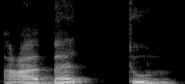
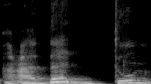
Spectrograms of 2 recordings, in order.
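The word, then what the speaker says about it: عَبَدتُّمْ: Et donc, quand il y a un dal avec une soukoun suivi d'un ta, on va directement au ta.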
